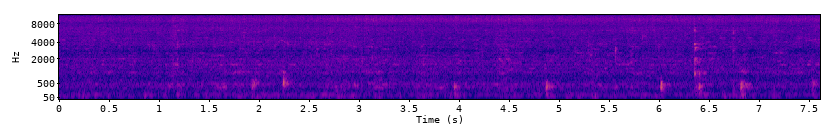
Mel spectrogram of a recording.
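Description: Tomato and garlic frying in a pan, giving a continuous soft sizzle with occasional light clinks and scrapes from stirring, quiet and close, with no talking.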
